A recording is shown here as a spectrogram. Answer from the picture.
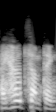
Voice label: heard sound, fem; player vo jungle fem

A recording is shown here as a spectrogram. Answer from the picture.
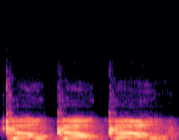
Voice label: radio lets go; Counter Strike; CS:GO

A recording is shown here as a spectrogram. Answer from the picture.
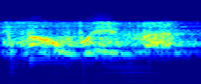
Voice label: disagree, pirate; Counter Strike Model Pack; CS:GO

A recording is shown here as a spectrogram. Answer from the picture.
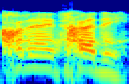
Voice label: request grenade, male; vo

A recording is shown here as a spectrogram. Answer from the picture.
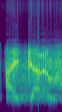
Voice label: enemy down, balkan

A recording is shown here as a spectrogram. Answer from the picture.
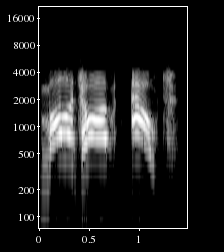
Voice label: throwing molotov, vo fem; agents; Source Model Packs; Counter Strike Model Pack; CS2

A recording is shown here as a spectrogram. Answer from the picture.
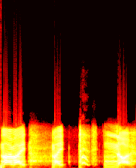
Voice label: negative, professional; vo; Counter Strike Model Pack; CS:GO

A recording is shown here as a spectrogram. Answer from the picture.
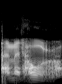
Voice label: at hole, balkan; balkan epic

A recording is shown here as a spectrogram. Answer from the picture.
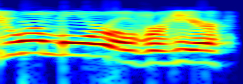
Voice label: sees multiple enemies, professional fem; vo; Counter Strike Model Pack; CS:GO

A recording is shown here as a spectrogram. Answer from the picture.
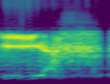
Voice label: on a roll brag, balkan; vo

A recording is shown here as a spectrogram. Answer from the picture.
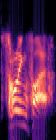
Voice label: throwing fire, male; vo

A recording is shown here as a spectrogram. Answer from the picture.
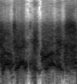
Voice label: announce enemy zombie, combine grunt; Half Life Model Pack

